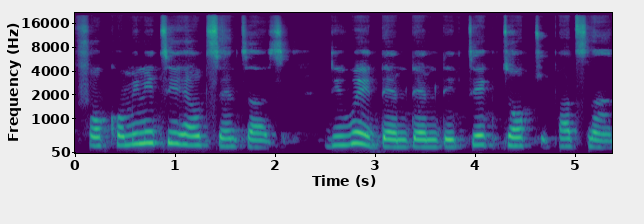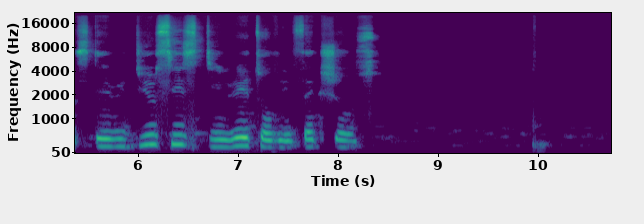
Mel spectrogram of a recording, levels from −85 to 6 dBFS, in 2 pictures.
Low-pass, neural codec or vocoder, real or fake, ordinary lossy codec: none; autoencoder, 48 kHz, 128 numbers a frame, DAC-VAE, trained on Japanese speech; fake; none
